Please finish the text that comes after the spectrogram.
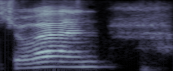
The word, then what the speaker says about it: Joan: So my name is Joanne. It's spelled Joan, but pronounced Joanne.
